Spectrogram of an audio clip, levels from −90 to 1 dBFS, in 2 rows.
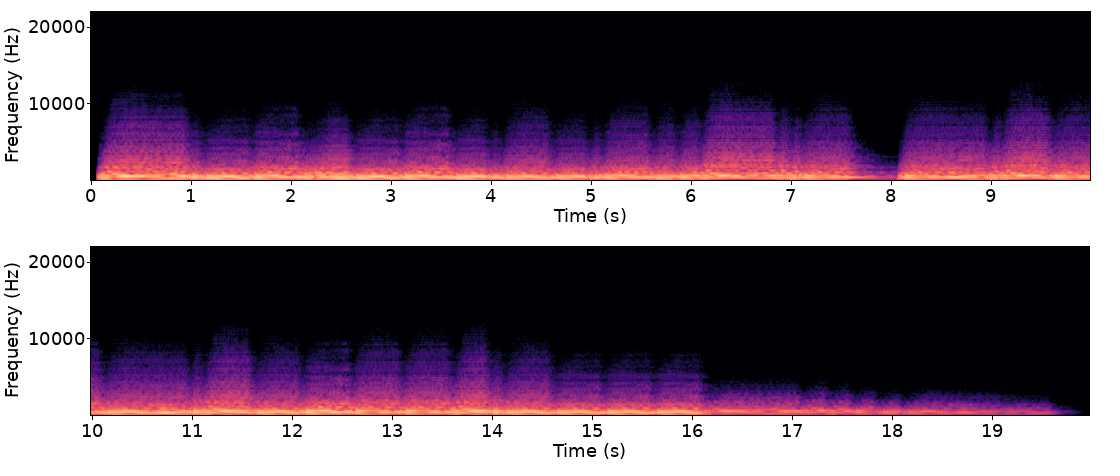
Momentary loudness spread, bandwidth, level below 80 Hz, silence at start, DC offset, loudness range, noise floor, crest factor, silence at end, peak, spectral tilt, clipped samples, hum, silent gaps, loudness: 15 LU; 7 kHz; -66 dBFS; 0.05 s; 0.3%; 7 LU; -46 dBFS; 14 dB; 0.45 s; -2 dBFS; -8 dB/octave; under 0.1%; none; none; -15 LUFS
